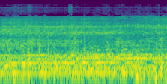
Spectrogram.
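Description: Steady street background noise with a low engine hum running evenly throughout.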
